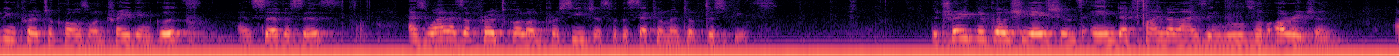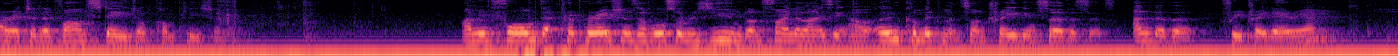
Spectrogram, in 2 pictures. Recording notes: delivered a Public Lecture at UCT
